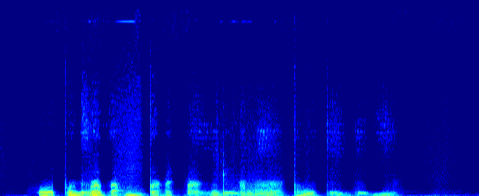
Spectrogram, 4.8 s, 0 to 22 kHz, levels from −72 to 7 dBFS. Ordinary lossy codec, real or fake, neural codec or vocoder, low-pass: none; fake; codec, 44.1 kHz, 0.9 kbps, DAC; none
